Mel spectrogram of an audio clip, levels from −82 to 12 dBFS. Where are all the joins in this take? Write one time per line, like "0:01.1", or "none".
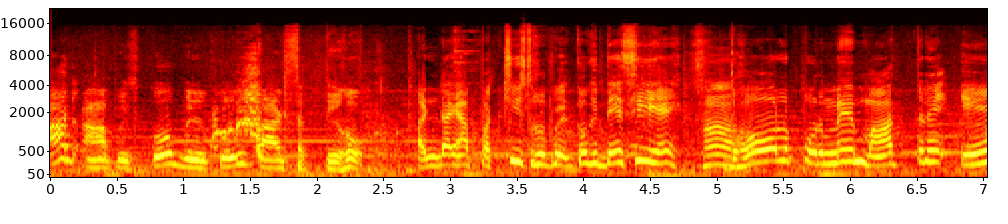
0:02.4

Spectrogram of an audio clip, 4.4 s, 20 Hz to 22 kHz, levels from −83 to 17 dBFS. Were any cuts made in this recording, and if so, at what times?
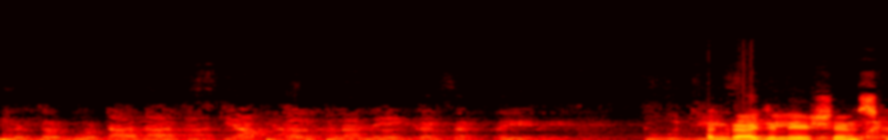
0:03.5

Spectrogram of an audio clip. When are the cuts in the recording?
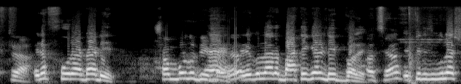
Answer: none

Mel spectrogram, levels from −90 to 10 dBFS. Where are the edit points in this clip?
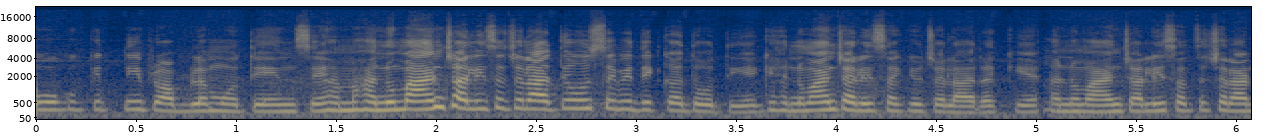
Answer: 0:05.0

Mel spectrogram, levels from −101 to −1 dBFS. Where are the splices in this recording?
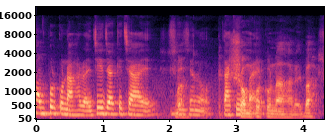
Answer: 0:02.7

